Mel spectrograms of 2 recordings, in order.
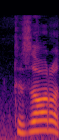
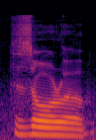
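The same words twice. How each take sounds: First: It is said with an Italian pronunciation. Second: It is said with a non-Italian, English-like pronunciation. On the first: The speaker calls it right. "I'm going to pronounce it Italian style" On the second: The speaker calls it wrong. "not tesoro, because it sounds ridiculous to my ears"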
